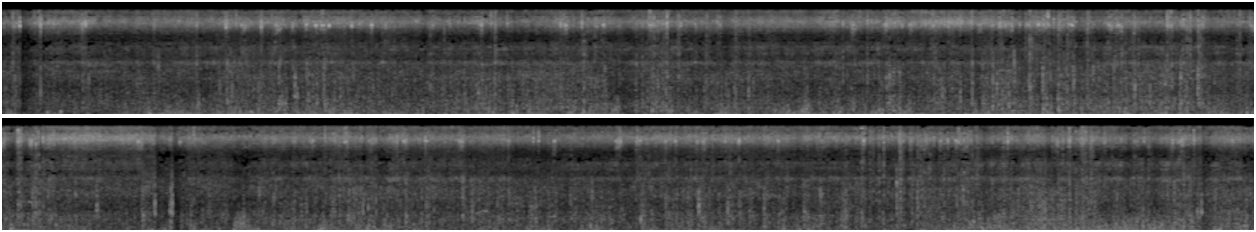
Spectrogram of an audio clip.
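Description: Mountain bike descending a dirt trail at speed: steady wind noise buffeting the action camera's microphone over the rumble of knobby tyres on packed dirt, with small rattles and clicks from the bike over bumps.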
